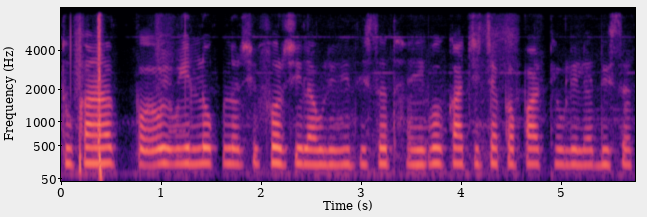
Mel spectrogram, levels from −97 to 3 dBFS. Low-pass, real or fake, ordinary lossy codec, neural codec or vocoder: 7.2 kHz; real; none; none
